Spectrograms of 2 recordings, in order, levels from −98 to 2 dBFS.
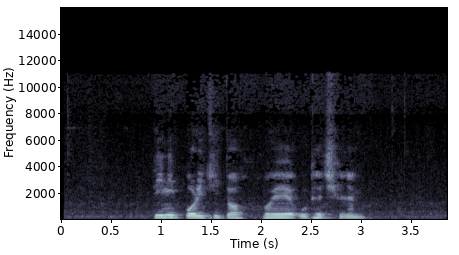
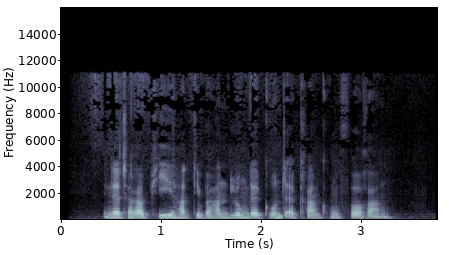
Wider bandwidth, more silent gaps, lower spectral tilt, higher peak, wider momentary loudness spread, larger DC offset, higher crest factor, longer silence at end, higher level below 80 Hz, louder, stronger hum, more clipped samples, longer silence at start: about the same, 11 kHz vs 11.5 kHz; neither; first, -8.5 dB/octave vs -7 dB/octave; about the same, -12 dBFS vs -12 dBFS; about the same, 10 LU vs 9 LU; neither; about the same, 18 dB vs 18 dB; first, 0.8 s vs 0.45 s; first, -60 dBFS vs -66 dBFS; about the same, -28 LUFS vs -30 LUFS; neither; neither; first, 0.95 s vs 0.45 s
